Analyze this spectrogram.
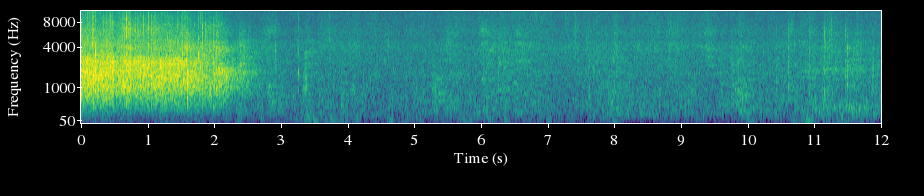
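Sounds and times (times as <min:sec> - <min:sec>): steady hiss: 0:00.0 - 0:12.0
soft footsteps and shuffling: 0:02.6 - 0:12.0.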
